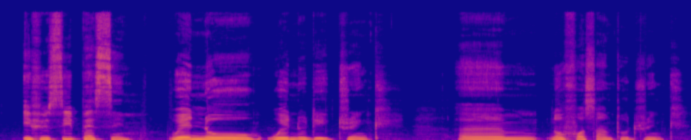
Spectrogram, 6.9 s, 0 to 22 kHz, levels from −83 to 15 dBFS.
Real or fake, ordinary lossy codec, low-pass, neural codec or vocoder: real; none; none; none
